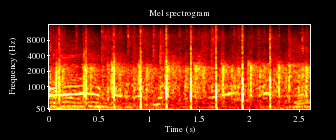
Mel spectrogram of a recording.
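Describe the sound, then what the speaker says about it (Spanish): A studio audience on a Spanish television show bursts into strong applause, dense clapping with sharp individual claps standing out, close and sustained throughout. "¡Fuerte aplauso!"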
